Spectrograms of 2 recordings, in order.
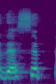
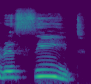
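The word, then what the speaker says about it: receipt: इज़ रिसीट ठीक है English में इसे रिसीप्ट नहीं बोलते पी साइलेंट होता है हम बोलते हैं रिसीट हम बोलते हैं इसे रिसीट ठीक है मुझे चाहिए एक रिसीट रिसीट दे दो।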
